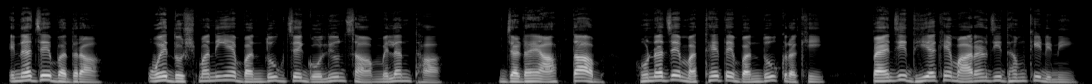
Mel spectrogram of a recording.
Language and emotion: Sindhi, neutral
